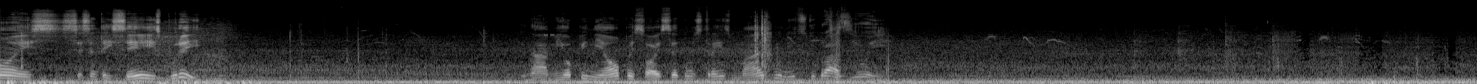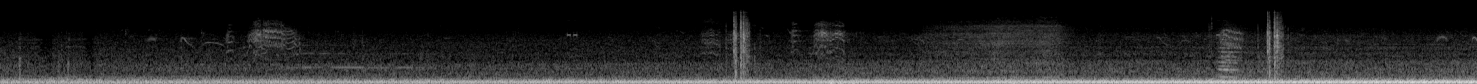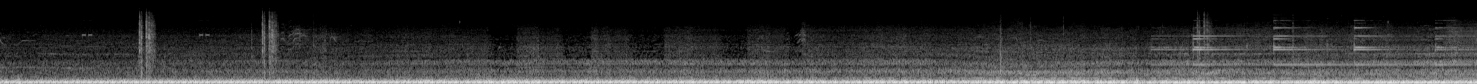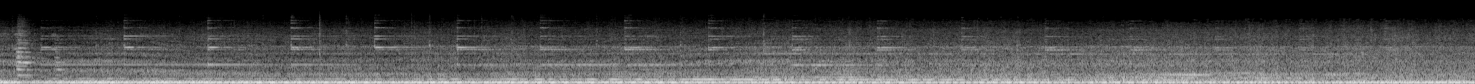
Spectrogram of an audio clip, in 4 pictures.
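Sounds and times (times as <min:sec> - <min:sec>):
locomotive engine drone: 0:00.0 - 0:59.0
train wheels clicking on rails: 0:07.2 - 0:09.0, 0:11.2 - 0:15.8, 0:30.7 - 0:59.0.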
